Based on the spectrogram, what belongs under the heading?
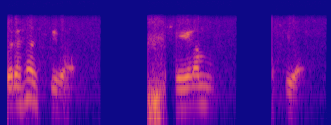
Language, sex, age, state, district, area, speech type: Sanskrit, male, 18-30, Kerala, Ernakulam, rural, conversation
